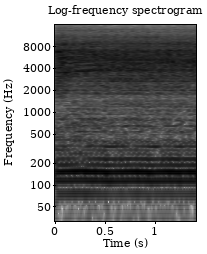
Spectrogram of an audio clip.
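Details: Hyundai Elantra N just after fuel pump upgrade install, engine cover off to check leaks: steady low hum, even unbroken rhythm, no stumbles; clean settled normal idle.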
